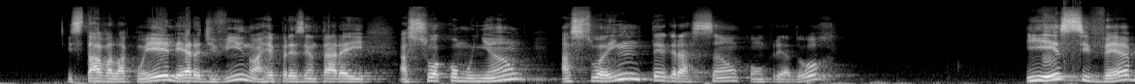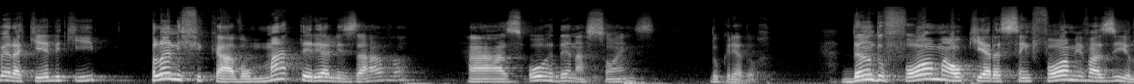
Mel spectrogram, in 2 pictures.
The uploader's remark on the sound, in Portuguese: Seminário gravado no Auditório Francisco Cândido Xavier. Em São Paulo.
